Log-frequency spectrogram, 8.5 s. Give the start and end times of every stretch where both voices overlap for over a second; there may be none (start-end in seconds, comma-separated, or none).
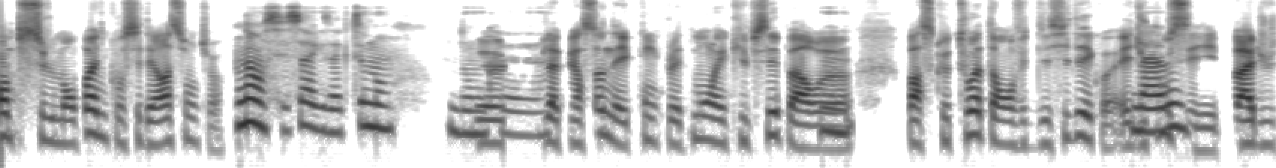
none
